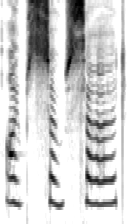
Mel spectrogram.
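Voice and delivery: high, slow, sorrowful little pelican voice; sad pelican Moon. Acted. Moon tells Kelty how sad she feels, high and slow. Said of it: "Moon the sad pelican speaks".

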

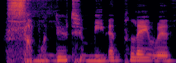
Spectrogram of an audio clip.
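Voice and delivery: slow, soft creepy voice; eerie playful predator. Acted. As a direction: savour it slowly and quietly. Game master voices eerie Agnes.

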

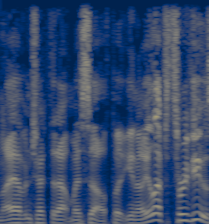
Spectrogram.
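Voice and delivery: ordinary talk, nothing marked

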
